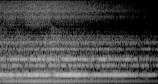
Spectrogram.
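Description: Slow, atmospheric synth pad chord held on a ROLI Seaboard RISE, with a steady low sub note under it, played through Ableton Live's MPE Airy Pad & Sub preset.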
